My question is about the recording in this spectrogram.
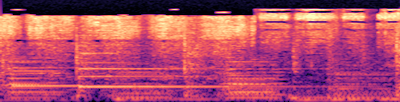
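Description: A paintbrush scrubbing paint across a stretched canvas in repeated strokes, over soft background music with held notes and a pulsing bass.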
